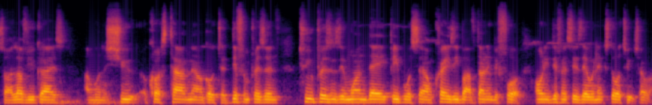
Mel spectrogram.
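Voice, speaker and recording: A man with a London accent, a dark, mellow tone and a very fast pace, with hardly any pauses. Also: medium pitch for a man. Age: 40s. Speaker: motivational speaker, former prisoner. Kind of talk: vlog to camera. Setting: outdoors outside a prison. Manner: energetic.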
